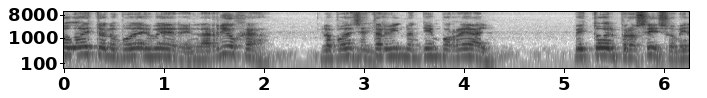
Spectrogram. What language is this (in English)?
Spanish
